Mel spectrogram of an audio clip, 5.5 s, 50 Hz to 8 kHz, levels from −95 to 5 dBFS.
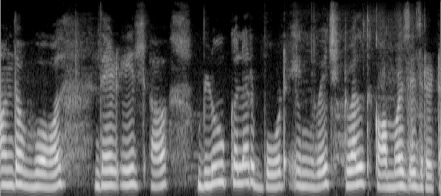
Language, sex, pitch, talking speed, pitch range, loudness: English, female, 220 Hz, 165 wpm, 200-235 Hz, -16 LUFS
